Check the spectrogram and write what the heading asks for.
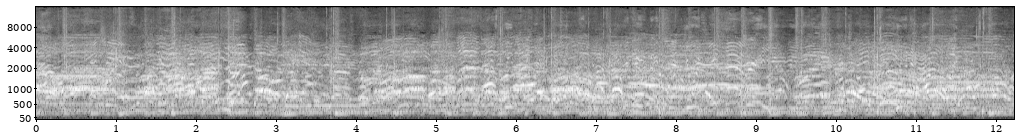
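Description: A group of children shouting together, many voices overlapping, over a strummed acoustic guitar.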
